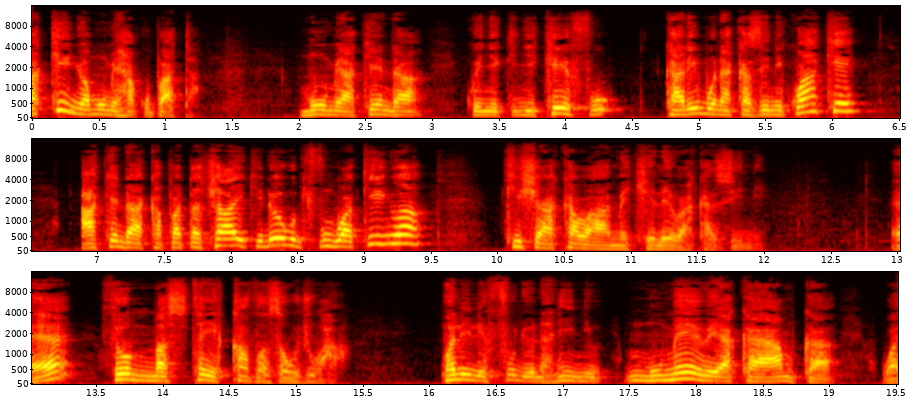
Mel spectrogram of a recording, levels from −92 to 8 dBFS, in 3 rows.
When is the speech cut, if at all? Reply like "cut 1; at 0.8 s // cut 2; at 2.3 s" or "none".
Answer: cut 1; at 13.5 s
